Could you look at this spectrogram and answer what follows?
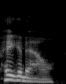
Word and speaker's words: Hagenau: How do you pronounce your last name? Heal.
